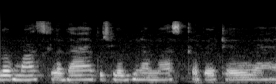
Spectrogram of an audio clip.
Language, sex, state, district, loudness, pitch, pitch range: Hindi, female, Chhattisgarh, Raipur, -18 LUFS, 110 Hz, 105-110 Hz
